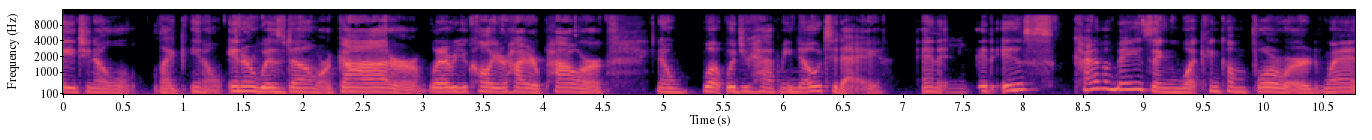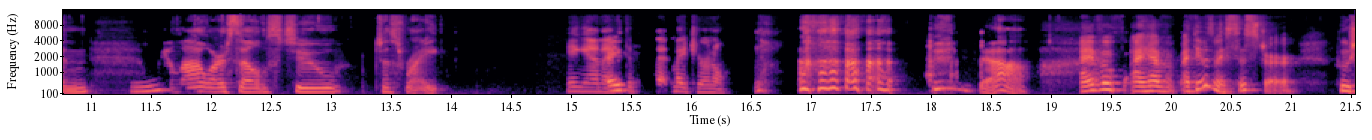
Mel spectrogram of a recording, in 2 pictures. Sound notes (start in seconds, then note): 17.9 laughing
